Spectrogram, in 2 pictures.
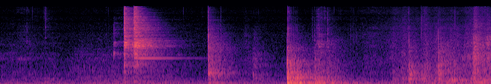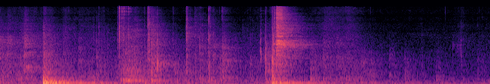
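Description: Tabletop handling noise: a series of sharp knocks and thuds, about five in all, the loudest about seven seconds in, with rustling between them as a cardboard tobacco box is moved and opened.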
